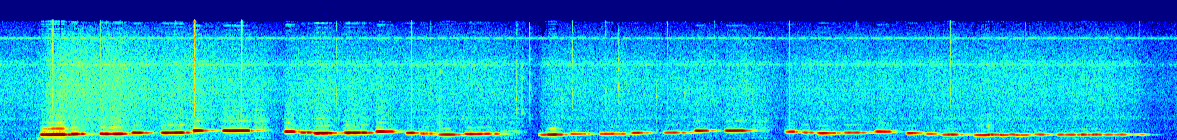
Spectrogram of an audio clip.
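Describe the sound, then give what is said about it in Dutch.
A person whistles a tune alone, a clear run of many short, steady notes that step up and down in pitch, with a small ornamented turn near the end. “hij kon het wel voor ons fluiten en dan klinkt het zo.”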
